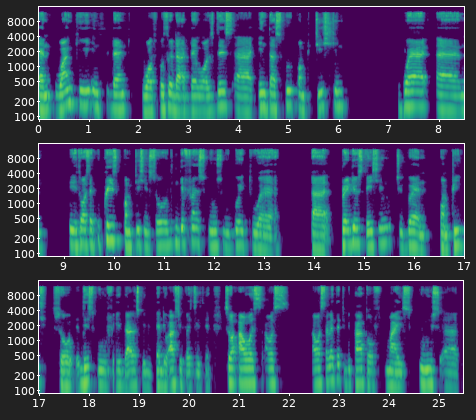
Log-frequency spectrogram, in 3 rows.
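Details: Adult man from Ghana with real stammering, the only one of 16 siblings who stammers; he says the beginning of his presentation was quite difficult: stuttering.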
